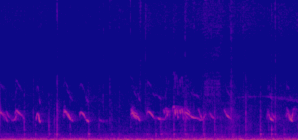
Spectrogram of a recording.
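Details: Domestic chicks peeping: repeated high, down-slurred cheeps, several per second, over a steady low rumble of background noise.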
